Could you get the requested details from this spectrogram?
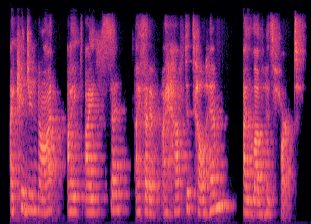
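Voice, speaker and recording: Through audible room echo, a woman with a Canadian accent talks very slowly with fairly even intonation. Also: medium pitch for a woman. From Toronto, Canada. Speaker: podcast guest. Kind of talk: casual interview chat.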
